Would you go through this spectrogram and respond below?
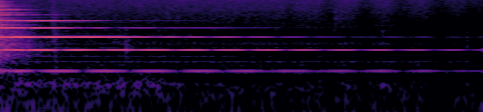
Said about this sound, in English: But before we get started, let's open up our sacred space by the ringing of our bell. Let me reach for it here. So we're going to ring our bell.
